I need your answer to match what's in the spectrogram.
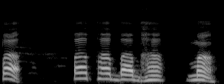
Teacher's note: प, फ, ब, भ, म, ओष्ठ व्यंजन। जब हम इन व्यंजनों का उच्चारण करते हैं तो हमारे होंठ जो है आपस में टकराते हैं, इसलिए इसको ओष्ठ व्यंजन कहा गया है।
